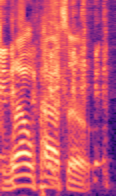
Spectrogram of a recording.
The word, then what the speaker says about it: Well Paso: And, it's Well Paso. – There's a difference. You know? – It rhymes with El Paso.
